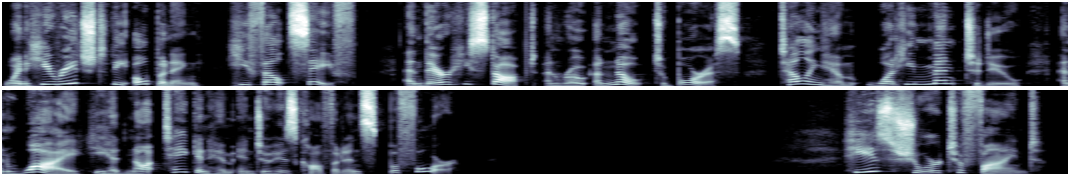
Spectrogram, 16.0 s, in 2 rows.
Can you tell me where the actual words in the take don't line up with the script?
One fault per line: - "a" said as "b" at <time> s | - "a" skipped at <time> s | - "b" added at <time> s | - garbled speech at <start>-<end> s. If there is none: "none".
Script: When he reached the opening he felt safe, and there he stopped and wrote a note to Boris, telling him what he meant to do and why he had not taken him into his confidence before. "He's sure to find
none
